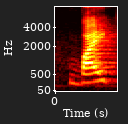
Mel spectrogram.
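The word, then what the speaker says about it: bike: For example बाइक। बाइक ही तो नहीं होता है, ओनली होगा बाइक।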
